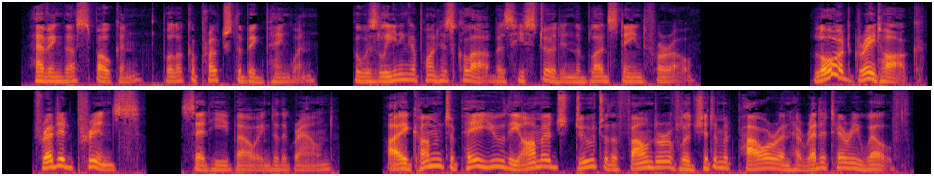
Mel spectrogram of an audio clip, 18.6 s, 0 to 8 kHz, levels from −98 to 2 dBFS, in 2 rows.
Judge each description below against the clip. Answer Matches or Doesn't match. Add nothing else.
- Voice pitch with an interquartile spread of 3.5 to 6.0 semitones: Matches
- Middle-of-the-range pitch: Doesn't match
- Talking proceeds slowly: Doesn't match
